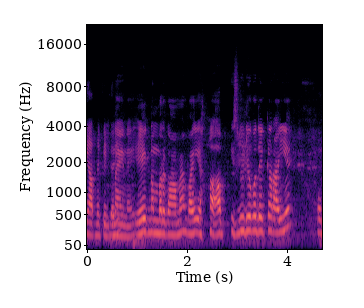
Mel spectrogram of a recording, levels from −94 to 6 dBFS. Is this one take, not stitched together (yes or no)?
yes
